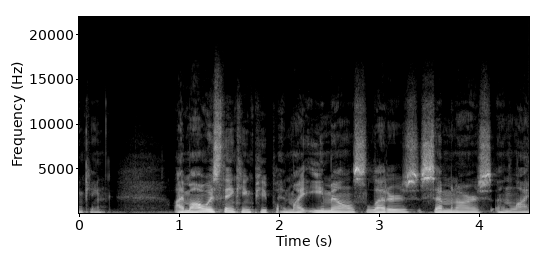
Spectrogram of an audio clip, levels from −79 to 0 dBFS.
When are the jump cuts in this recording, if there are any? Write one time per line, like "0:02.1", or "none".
0:02.0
